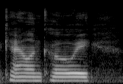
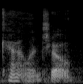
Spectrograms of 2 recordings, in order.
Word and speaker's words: kalanchoe: had researched, depending on, it's like the word kalanchoe. It's a plant, okay? If you're in the U.S., you say kalanchoe. Otherwise, if you're in Britain, it's typically pronounced calancho, whatever.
